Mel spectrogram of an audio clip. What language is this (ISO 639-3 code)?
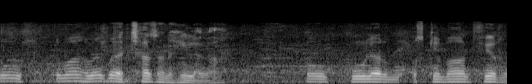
urd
